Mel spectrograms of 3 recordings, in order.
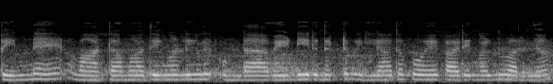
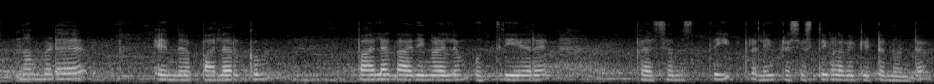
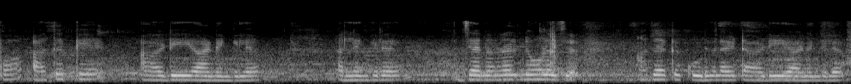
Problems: constant background noise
